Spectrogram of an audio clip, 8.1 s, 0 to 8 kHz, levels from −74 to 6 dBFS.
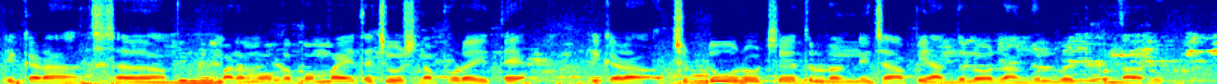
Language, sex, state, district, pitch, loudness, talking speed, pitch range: Telugu, male, Andhra Pradesh, Sri Satya Sai, 145 Hz, -12 LUFS, 120 wpm, 130-165 Hz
